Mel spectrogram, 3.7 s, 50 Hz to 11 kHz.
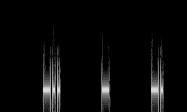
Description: Morse code, heard as a keyed tone, about 25 wpm, spaced as for 9 wpm, 700 Hz. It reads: DTN
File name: course / 25:10wpm / 093 Lesson 16e - Letter c - Three Characters 25wpm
